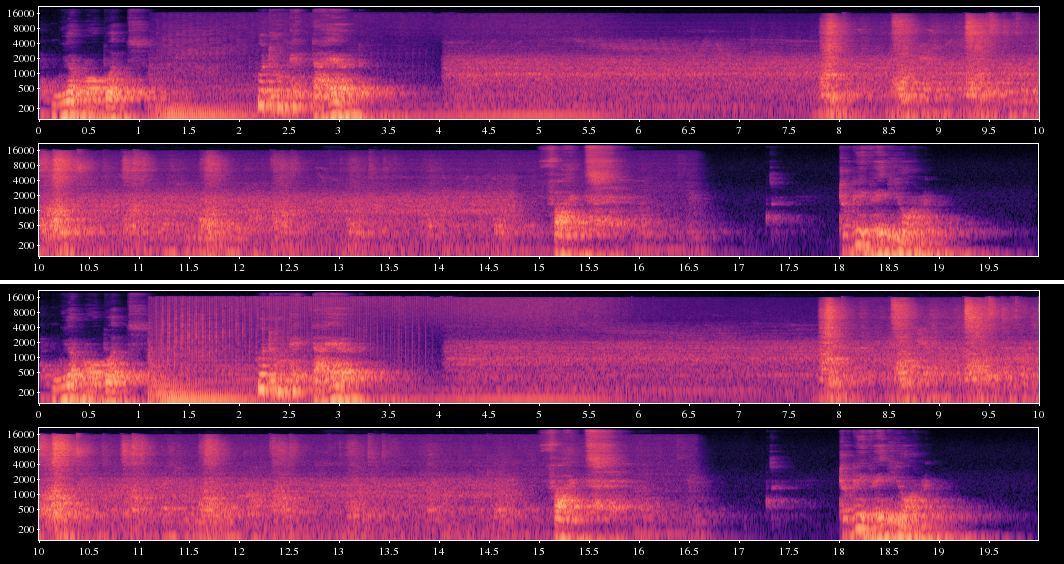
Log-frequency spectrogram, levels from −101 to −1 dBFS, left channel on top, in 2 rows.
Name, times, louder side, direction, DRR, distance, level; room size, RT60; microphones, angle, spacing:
voice 1, 0.1-1.1 2.1-3.2 7.3-7.4 15.0-15.9 18.0-18.9, equal, ahead, -4 dB, 0.3 m, -24 dB
sound 1, 1.1-8.4, left 2 dB, 85° right, 0.3 m, -26 dB
sound 2, 4.0-14.8, left 2 dB, 85° left, 0.6 m, -38 dB
voice 2, 7.4-10.6 11.0-12.5, equal, 65° right, -5 dB, 1.4 m, -39 dB
sound 3, 7.8-16.6, right 1 dB, 45° right, 1.0 m, -30 dB
3.3 x 2.0 x 3.9 m, 1.1 s
head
